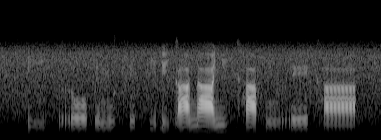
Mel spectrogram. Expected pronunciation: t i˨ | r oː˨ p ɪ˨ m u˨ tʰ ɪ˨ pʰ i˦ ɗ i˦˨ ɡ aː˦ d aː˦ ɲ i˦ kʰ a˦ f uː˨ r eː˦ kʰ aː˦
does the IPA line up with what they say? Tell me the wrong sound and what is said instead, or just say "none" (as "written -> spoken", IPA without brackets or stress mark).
d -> n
